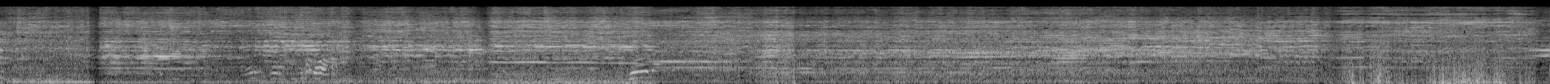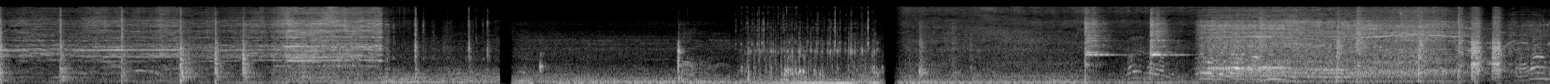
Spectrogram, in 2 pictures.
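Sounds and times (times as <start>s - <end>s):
tool grinding with harsh rasp: 0.0s - 19.4s
quiet workshop noise: 0.0s - 22.8s, 24.5s - 31.0s.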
